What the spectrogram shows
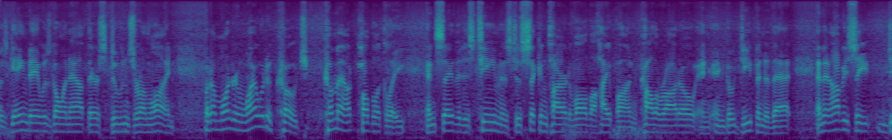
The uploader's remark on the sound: LIVE from Spanish Fort High School on the morning of their match up against Saraland!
